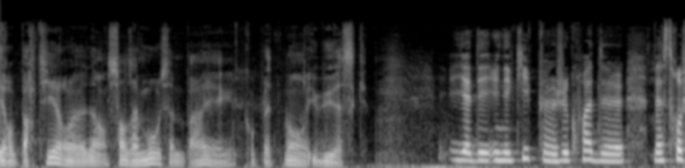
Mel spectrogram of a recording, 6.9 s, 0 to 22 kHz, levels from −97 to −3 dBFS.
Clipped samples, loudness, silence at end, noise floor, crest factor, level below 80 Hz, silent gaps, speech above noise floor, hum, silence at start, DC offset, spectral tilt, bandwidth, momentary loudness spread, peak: under 0.1%; -28 LUFS; 0 s; -47 dBFS; 22 dB; -50 dBFS; none; 20 dB; none; 0 s; under 0.1%; -6.5 dB/octave; 12.5 kHz; 13 LU; -6 dBFS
